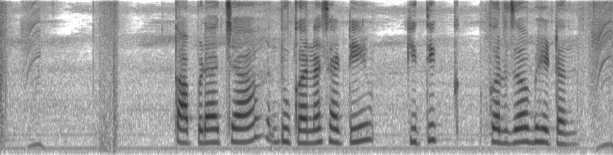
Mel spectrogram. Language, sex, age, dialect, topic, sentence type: Marathi, female, 18-24, Varhadi, banking, question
